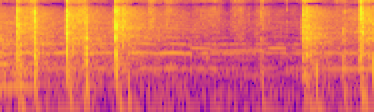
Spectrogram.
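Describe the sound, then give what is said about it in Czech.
Tarot cards being shuffled during a card reading: a handful of soft, crisp papery taps and flicks at an irregular pace, fairly quiet, with no talking. “A já už se dívám na vaše fotky, míchám u toho karty a my se spolu podíváme”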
